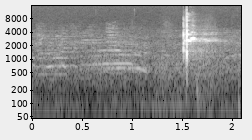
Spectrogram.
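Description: A metal bat striking a baseball once, about one and a half seconds in: a sharp ping with a brief high ring.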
